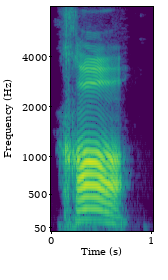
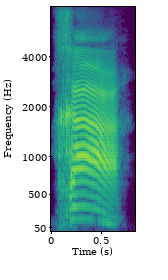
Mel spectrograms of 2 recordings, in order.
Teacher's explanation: Jadi huruf kho orang Arab membaca dengan mengangkat pangkal lidah sehingga suara tertarik ke atas, lalu mulut dibuka, infitah. Buka mulut, pangkal lidahnya terangkat, suara membumbung ke langit-langit sehingga bunyinya menjadi kho. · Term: isti'la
